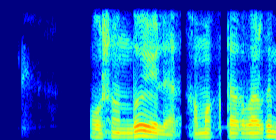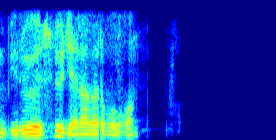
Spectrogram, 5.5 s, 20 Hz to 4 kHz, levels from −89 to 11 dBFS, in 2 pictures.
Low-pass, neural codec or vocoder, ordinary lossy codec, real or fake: 3.6 kHz; none; AAC, 24 kbps; real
